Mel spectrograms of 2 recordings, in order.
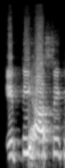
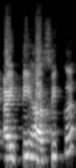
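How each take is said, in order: First: ऐतिहासिक said as "etihasik", short e at the start; first syllable as plain e, not ai; wrong form shown. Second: ऐतिहासिक said as "aitihasik", clear ai at the start; correct form shown. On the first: Teacher showing the wrong spelling of ऐतिहासिक, said etihasik. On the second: Teacher giving the correct ऐतिहासिक, with a clear ai. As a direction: open the first syllable as ai. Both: Shown as a demonstration. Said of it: "ऐतिहासिक नहीं होता है".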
